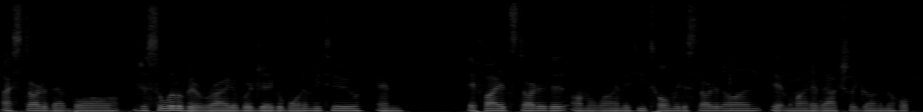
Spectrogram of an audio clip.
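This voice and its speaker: A young man, a scratch golfer, calmly recapping his own golf shots in a matter-of-fact voice-over. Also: mid-range voice, a little fast, clear, resonant tone.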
